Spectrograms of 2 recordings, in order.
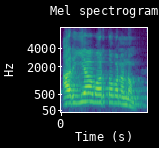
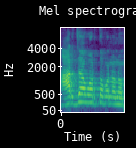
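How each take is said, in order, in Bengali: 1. প্রথম শব্দে তিনটি দল আছে, a-ri-ya। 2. প্রথম শব্দে দুটি দল আছে, ar-ya। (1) "আরিয়া উচ্চারণ করতে হবে" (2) "আর্যা বার্তাবানানম নয়"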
